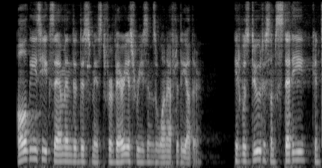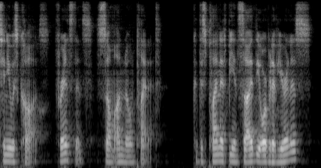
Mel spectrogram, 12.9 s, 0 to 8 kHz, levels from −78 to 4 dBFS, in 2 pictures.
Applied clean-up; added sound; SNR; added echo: neural mask model DeepFilterNet 3.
